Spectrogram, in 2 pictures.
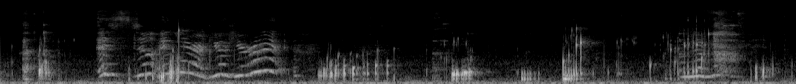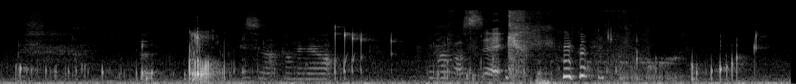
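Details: Girl trying to bring up stuck burps: gurgling stomach rumbling mixed with small burps and vocal straining, some talking between.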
